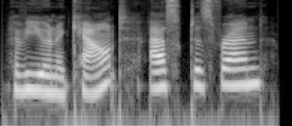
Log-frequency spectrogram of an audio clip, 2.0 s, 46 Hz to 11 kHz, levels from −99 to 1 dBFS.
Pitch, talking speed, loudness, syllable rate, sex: 240 Hz, 215 wpm, -18 LUFS, 5.8 syllables/s, female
